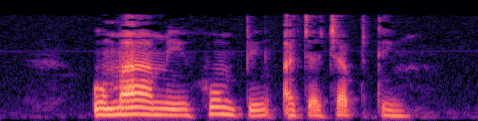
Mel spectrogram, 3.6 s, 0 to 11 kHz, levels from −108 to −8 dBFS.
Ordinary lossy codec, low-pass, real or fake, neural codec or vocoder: MP3, 48 kbps; 7.2 kHz; real; none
